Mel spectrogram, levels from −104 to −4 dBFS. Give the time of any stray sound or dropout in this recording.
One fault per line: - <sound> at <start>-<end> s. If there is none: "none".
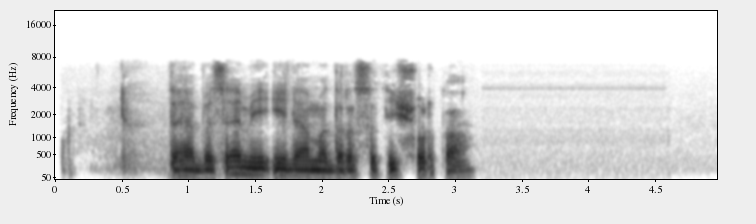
none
